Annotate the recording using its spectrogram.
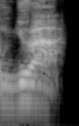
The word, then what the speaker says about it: Murat: Or Marshal Murat, as we should call him, to do the French pronunciation.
